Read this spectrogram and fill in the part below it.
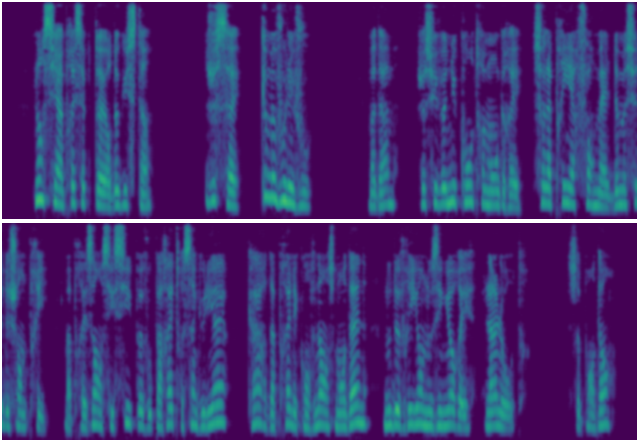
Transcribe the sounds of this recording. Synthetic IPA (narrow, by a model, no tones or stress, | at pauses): lɑ̃sjɛ̃pχesɛpt̪œʁd̪ɔɡʲyst̪ɛ̃ | ʒəsɛ | kəməvulevu | mad̪am | ʒəsɥivənykɔ̃t̪χəmɔ̃ɡʁe | syʁlapχijɛʁfɔʁmɛld̪əməsjød̪əʃɑ̃d̪pχi | mapχezɑ̃sisipøvupaʁɛt̪χəsɛ̃ɡʲyljɛːʁ | kaʁd̪apχɛlekɔ̃vnɑ̃smɔ̃d̪ɛn | nud̪əvʁijɔ̃nuziɲɔʁelɛ̃loːt̪χ | səpɑ̃d̪ɑ̃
